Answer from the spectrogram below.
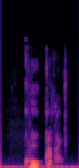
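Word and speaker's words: KUKA: Men den som jag trodde hade gått sämst, men jag fick det bara till -4%, det är, nu ska jag säga det med tyskt uttal, Koka.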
